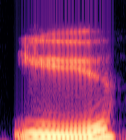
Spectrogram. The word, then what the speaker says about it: 鱼: Thus, I have 5 fish is translated as 我有 5 条鱼, where fish becomes 鱼 and is pronounced with a mid-rising tone.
